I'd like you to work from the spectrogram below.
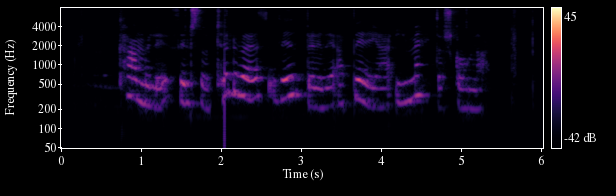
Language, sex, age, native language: Icelandic, female, 11, Icelandic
